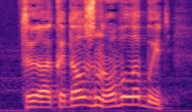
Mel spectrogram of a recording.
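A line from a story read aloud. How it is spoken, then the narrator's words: Exclaiming. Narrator (Russian): воскликнул Даль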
